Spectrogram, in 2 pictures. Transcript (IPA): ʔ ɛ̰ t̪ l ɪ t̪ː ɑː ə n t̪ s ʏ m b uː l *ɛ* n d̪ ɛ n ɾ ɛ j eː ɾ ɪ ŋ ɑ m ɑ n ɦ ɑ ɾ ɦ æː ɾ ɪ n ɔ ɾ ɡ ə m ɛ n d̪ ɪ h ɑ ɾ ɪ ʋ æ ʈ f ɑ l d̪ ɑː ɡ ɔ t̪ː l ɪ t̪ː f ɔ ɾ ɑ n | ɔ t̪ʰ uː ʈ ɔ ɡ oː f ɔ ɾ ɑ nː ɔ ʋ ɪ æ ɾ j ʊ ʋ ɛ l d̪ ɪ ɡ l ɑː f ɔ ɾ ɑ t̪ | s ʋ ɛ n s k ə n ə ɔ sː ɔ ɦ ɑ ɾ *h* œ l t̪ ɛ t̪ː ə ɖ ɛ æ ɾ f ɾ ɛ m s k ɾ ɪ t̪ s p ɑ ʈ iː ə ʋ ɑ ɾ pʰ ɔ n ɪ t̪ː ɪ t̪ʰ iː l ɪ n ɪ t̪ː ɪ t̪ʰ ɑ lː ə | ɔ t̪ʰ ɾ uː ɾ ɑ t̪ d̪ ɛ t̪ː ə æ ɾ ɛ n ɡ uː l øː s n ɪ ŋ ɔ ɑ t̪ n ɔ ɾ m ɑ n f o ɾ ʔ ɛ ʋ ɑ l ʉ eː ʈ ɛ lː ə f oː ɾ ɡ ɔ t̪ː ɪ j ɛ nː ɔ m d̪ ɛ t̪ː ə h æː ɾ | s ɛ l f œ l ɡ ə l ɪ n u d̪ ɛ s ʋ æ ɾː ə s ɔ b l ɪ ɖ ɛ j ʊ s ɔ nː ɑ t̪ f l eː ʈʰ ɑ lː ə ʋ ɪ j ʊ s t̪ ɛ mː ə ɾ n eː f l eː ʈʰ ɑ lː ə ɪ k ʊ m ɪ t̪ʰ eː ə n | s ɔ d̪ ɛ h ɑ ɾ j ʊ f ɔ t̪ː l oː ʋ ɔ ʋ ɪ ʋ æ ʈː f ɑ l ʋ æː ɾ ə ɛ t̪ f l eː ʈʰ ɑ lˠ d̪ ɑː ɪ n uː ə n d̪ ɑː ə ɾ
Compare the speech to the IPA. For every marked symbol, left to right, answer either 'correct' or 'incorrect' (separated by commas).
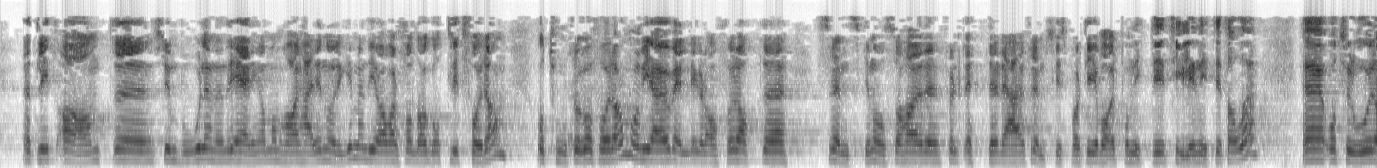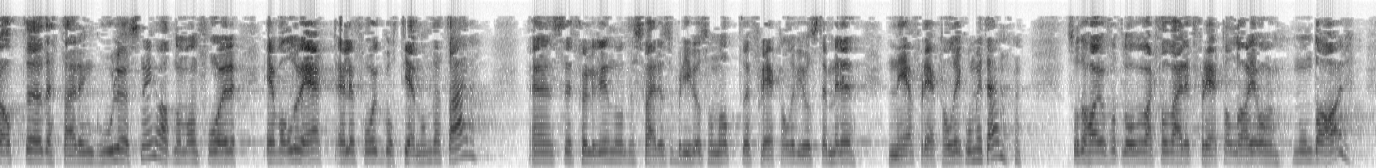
correct, incorrect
